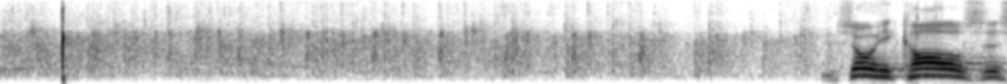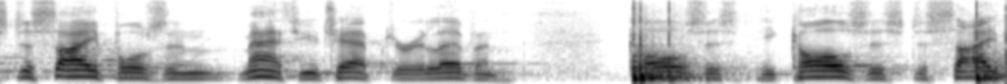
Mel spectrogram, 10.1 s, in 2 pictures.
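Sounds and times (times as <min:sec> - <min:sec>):
people clapping hands: 0:00.0 - 0:04.3
speech: 0:04.1 - 0:07.7, 0:08.3 - 0:10.0.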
